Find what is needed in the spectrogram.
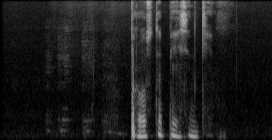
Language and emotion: Russian, neutral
